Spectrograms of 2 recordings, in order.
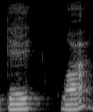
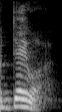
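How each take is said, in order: First: "dewa" slowly split into two syllables; divided syllables. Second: Said in the usual way. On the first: Shown as a demonstration. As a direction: say "dewa" in two slow, separate beats. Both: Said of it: "You just divide in the middle".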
